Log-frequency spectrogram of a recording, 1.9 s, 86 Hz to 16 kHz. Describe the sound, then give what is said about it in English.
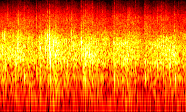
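A church crowd breaks into sustained applause for Jesus over last year's 6,184 salvations and 204 baptisms, a dense, steady wash of many hands clapping at an even, fairly loud level with no voices standing out. “Come on, give Jesus a big hand clap for that.”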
